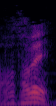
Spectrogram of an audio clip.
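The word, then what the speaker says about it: Jozabed: Jozabé, nombre propio. Ya sabrás tú, si es árabe, si es judío. Pero es pronunciación andaluza, Jozabé. – Jozabé.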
